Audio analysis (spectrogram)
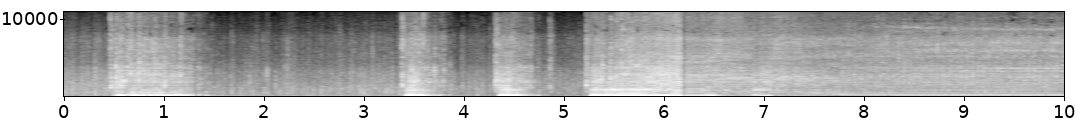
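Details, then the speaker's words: Stihl MS170 clone (Amazon 170) after swapping a Holzforma carburetor for a new stock OEM steel carburetor: near-cold start with a dry carb, fires on half choke after several pulls, revs cleanly and settles to a steady idle. Livelier, less smoke. "it sounds like it woke it up more though to be honest just putting that steel carburetor on that that stock OEM brand new steel carburetor on compared to the Hall's fora"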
